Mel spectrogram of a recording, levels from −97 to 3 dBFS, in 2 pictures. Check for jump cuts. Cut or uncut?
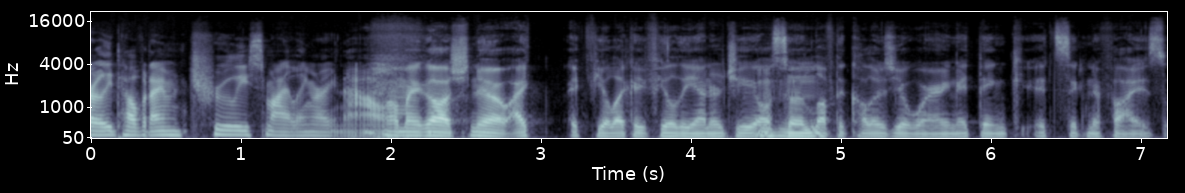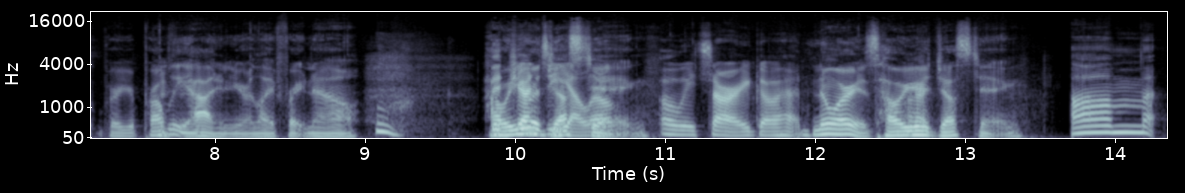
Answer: uncut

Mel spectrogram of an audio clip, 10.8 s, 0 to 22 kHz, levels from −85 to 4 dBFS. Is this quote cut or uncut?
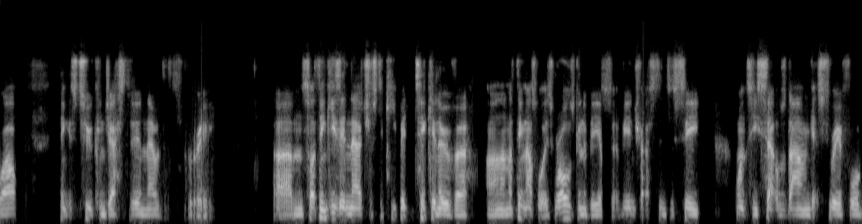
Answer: cut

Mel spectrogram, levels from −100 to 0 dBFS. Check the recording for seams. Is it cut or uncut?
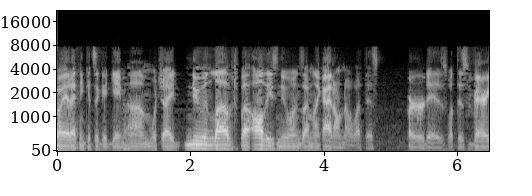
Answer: cut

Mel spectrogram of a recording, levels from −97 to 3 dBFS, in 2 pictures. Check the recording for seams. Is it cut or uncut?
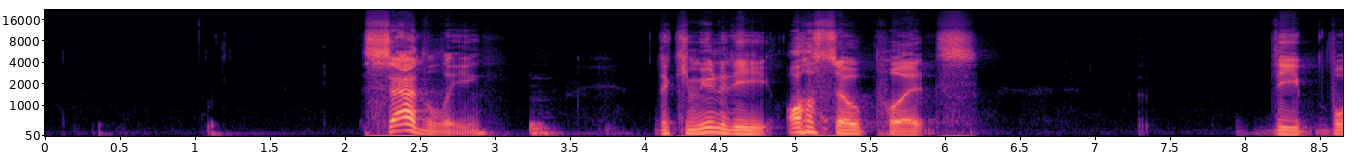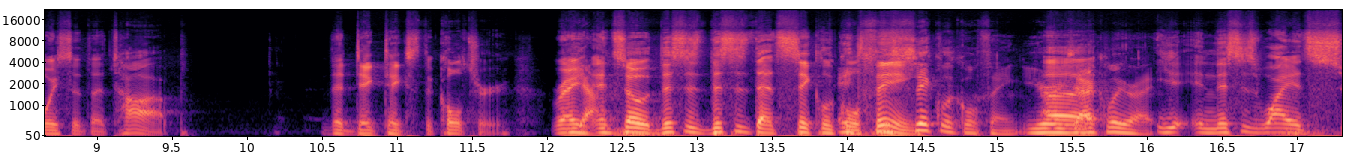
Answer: uncut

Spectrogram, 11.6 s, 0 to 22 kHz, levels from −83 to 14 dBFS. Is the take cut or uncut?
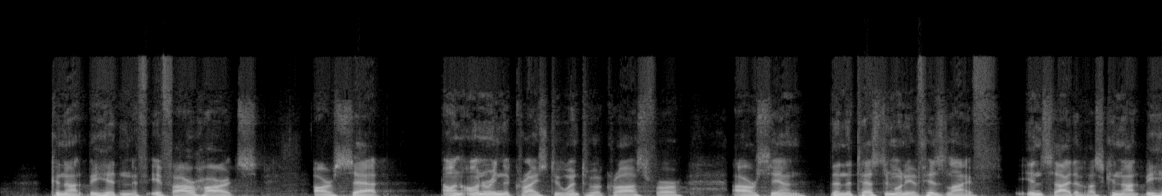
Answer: uncut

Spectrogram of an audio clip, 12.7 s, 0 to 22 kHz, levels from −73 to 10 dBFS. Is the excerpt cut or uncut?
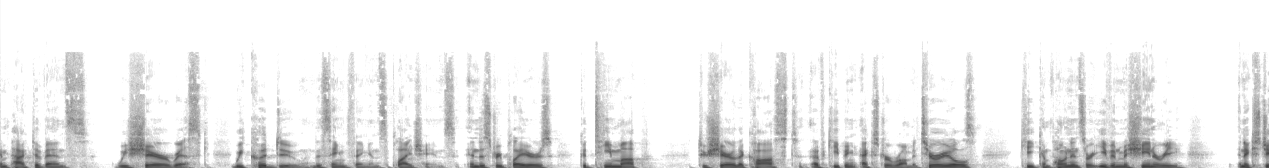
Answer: cut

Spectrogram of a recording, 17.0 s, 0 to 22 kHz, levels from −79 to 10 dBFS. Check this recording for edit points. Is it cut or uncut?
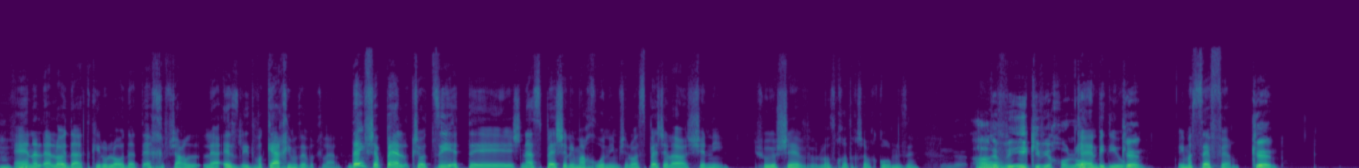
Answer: cut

